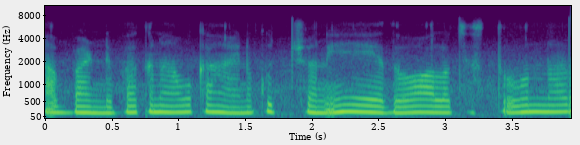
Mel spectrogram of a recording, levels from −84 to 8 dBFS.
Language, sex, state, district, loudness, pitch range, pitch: Telugu, female, Andhra Pradesh, Chittoor, -14 LUFS, 180-195 Hz, 185 Hz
